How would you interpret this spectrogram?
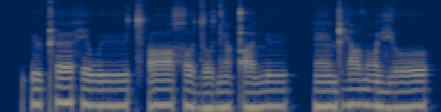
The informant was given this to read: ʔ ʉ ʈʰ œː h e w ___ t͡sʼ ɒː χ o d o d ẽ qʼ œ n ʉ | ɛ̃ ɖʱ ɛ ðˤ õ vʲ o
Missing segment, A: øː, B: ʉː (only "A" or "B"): B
